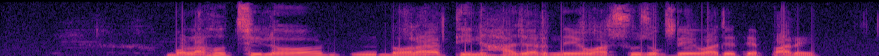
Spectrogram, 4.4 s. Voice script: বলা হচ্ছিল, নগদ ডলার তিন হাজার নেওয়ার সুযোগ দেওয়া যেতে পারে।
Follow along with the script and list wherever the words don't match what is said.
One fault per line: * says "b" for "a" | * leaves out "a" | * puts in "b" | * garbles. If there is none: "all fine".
* leaves out "নগদ"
